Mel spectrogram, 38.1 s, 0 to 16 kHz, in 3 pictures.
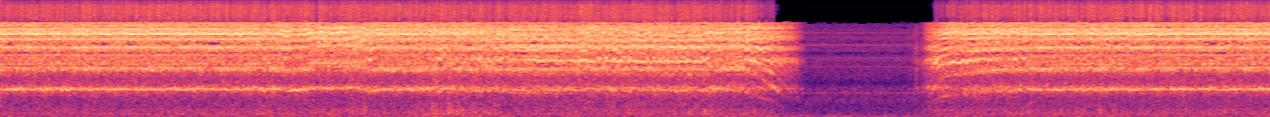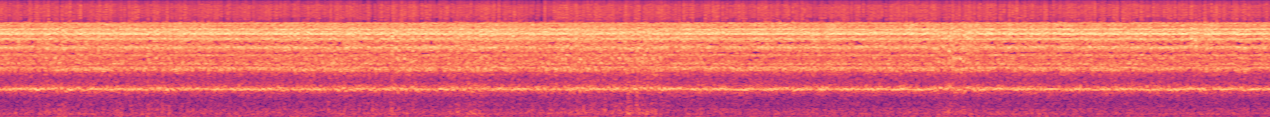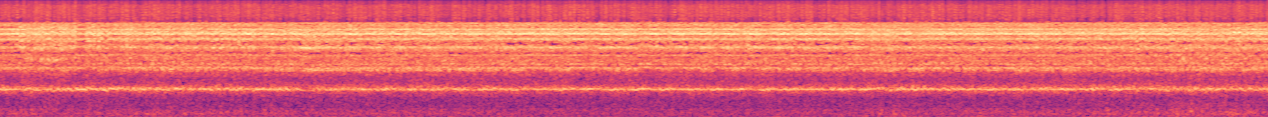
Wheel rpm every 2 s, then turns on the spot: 230, 240, 220, 180, 50, 230, 230, 240, 230, 230, 240, 230, 230, 230, 230, 230, 230, 230, 230.
none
